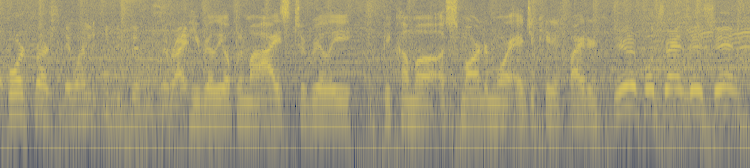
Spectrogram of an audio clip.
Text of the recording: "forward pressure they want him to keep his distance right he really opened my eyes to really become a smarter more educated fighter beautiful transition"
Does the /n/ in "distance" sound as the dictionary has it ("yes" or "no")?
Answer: no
